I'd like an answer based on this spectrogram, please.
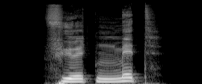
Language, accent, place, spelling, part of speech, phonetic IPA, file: German, Germany, Berlin, fühlten mit, verb, [ˌfyːltn̩ ˈmɪt], De-fühlten mit.ogg
- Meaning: inflection of mitfühlen: 1. first/third-person plural preterite 2. first/third-person plural subjunctive II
